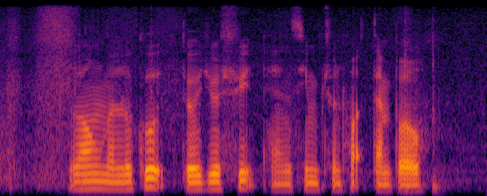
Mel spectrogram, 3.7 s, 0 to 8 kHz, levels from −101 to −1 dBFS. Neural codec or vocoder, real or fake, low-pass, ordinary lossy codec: none; real; 7.2 kHz; none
